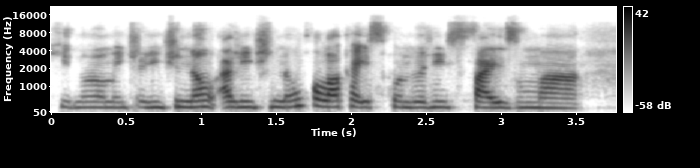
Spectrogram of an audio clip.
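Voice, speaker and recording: A woman speaks at medium pitch in a bright, sharp tone. The recording is very clean with a silent background, and the sound is dry and close with no echo. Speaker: forensic expert lecturer. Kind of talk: lecture.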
